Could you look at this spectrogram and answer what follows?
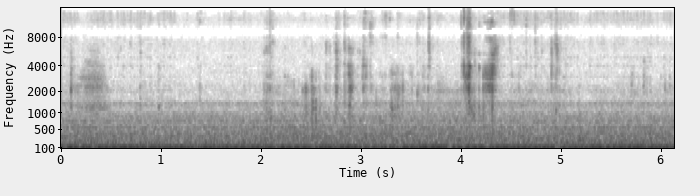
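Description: Steady low road and engine noise inside a moving patrol vehicle's cabin, with scattered light clicks and crackles over it.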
